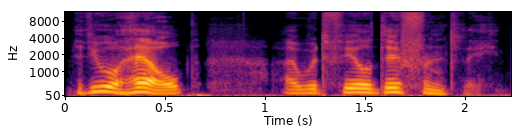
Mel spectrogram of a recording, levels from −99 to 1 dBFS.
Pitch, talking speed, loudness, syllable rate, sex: 145 Hz, 190 wpm, -17 LUFS, 5.7 syllables/s, male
